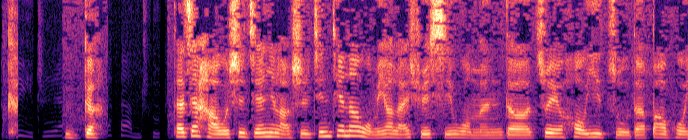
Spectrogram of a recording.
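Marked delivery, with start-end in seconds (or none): 0.1-1.0 crisp k then voiced g; k and g sounds. Shown as a demonstration. Teacher modelling k and g for the class. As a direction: model the two stop sounds. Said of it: "the stop consonant".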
